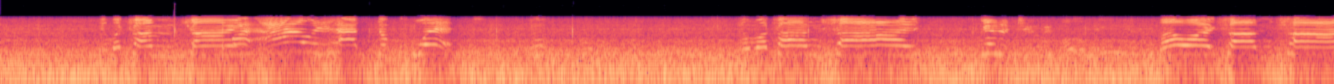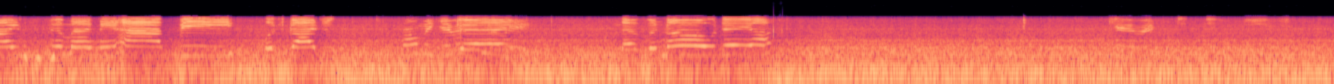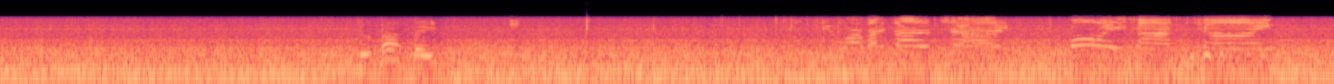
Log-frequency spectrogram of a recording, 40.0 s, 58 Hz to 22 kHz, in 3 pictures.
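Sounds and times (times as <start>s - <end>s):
car road and engine noise: 0.0s - 40.0s
girl singing: 1.0s - 4.6s, 7.4s - 9.2s, 11.6s - 16.7s, 17.4s - 18.7s, 19.5s - 21.1s, 34.9s - 39.4s.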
